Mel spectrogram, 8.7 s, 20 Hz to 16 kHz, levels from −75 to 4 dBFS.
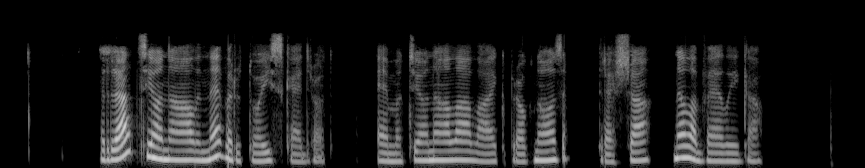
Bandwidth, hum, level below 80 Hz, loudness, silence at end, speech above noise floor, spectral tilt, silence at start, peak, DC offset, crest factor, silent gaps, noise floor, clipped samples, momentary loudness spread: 7.8 kHz; none; -62 dBFS; -22 LUFS; 1.05 s; over 69 dB; -5 dB/octave; 1 s; 0 dBFS; under 0.1%; 22 dB; 3.34-3.75 s, 5.73-5.97 s, 6.52-6.72 s; under -90 dBFS; under 0.1%; 16 LU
